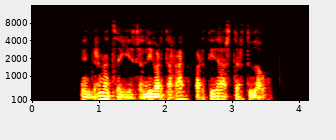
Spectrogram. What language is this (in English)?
Basque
